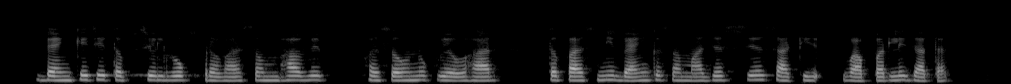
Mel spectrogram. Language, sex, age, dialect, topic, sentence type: Marathi, female, 18-24, Varhadi, banking, statement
